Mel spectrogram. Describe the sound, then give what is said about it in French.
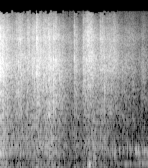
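Close-up crinkling and tearing of gift-wrapping paper as a gift-wrapped book is unwrapped right next to a microphone, a steady rustle with sharper rips throughout and no one speaking. “Je le fais proche du micro pour qu'on entende que je suis en train de l'ouvrir.”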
